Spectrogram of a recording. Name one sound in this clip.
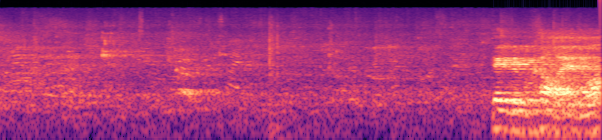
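Spectators chatter quietly in a large echoing gym.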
